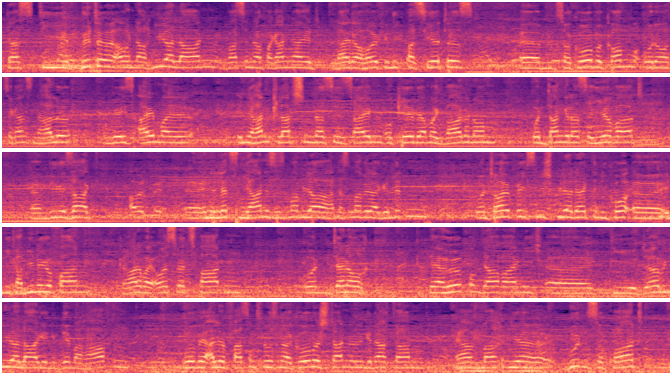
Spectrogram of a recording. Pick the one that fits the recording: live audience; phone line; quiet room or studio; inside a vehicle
inside a vehicle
